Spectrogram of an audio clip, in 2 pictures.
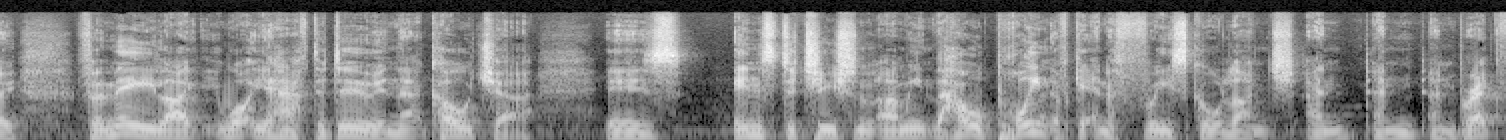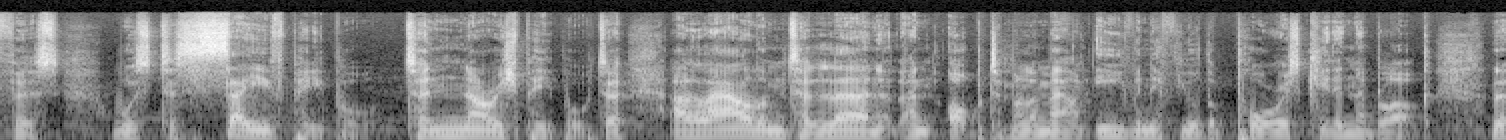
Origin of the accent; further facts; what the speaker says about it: United Kingdom; And it wasn't just about me being British. It was about me being from the outside.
